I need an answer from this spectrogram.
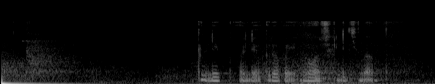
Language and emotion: Russian, neutral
